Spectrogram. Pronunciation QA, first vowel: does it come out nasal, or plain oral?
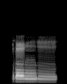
oral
